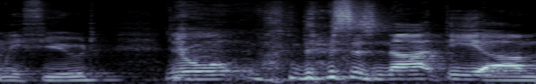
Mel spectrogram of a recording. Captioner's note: both chuckles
